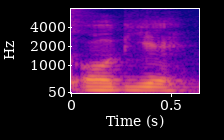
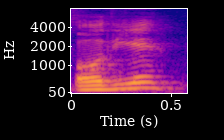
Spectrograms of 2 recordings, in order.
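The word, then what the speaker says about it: hodie: Pane nostrum quotidianum danobis odie es odie, no es odi porque este no es inglés se pronuncia esta e de al final.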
